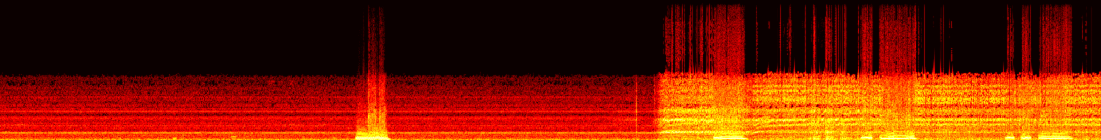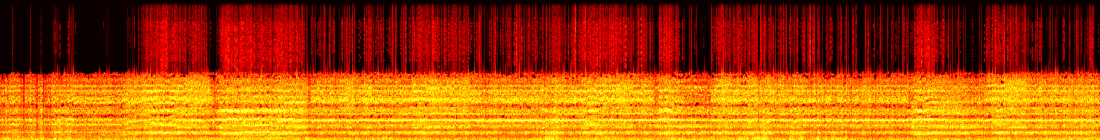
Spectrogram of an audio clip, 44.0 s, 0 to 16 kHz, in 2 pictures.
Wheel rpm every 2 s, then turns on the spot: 0, 0, 0, 0, 0, 0, 100, 140, 160, 160, 160, 160, 190, 200, 200, 200, 200, 200, 200, 200, 200, 180.
none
